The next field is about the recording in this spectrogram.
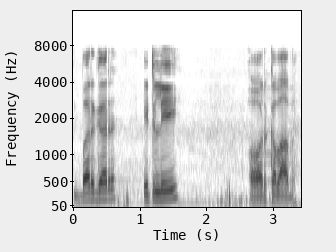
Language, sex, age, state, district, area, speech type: Urdu, male, 30-45, Bihar, Khagaria, rural, spontaneous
